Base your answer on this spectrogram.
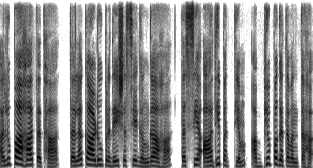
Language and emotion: Sanskrit, neutral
